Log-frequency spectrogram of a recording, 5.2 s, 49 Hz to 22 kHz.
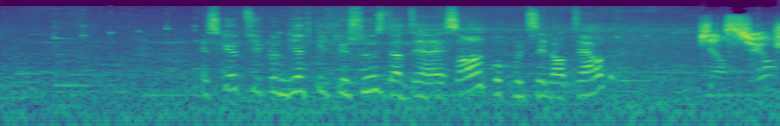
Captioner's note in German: Person 1 auf Französisch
